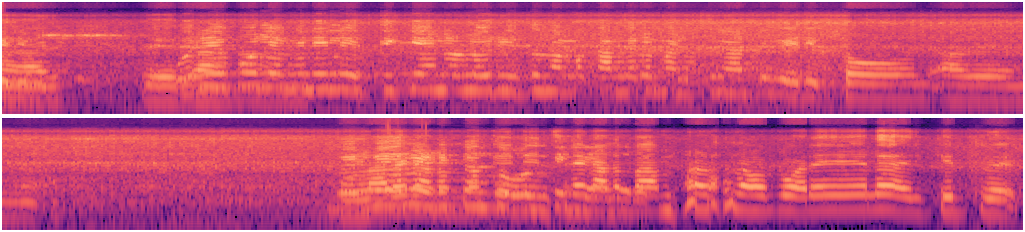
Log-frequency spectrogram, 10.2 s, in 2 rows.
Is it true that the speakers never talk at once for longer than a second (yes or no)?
no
